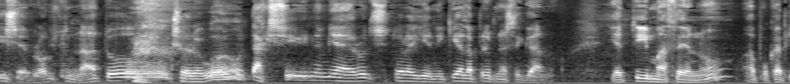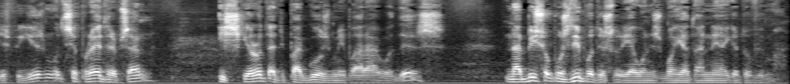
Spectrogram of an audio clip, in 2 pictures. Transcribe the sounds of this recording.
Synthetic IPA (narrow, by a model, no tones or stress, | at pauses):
t̪ise̞vɾo̞pist̪unɐt̪o̞kse̞ɾo̞e̞ɣo̞d̪ɐksiine̞mɲɐe̞ɾo̞t̪i̥si̥t̪o̞ɾɐʝe̞niciɐlɐpɾe̞pinɐst̪iŋɡɐ̰no̞ | ʝɐt̪imɐθe̞no̞ɐ̰po̞kɐpçe̞spiʝe̞zmuo̞t̪i̥se̞pɾo̞e̞t̪ɾe̞psɐn | isçiɾo̞t̪ɐt̪ipɐŋɡo̞zmiːpɐ̰ɾɐ̰ɣo̞nd̪e̞s | nɐbiso̞po̞zðipo̞t̪e̞st̪o̞ðiɐɣo̞nizmo̞ʝɐt̪ɐne̞ɐʝɐt̪o̞vimɐ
